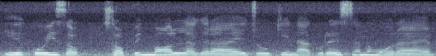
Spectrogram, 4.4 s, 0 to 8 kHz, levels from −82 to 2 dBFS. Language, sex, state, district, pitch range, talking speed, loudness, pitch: Hindi, female, Odisha, Malkangiri, 215-240 Hz, 190 wpm, -14 LUFS, 225 Hz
